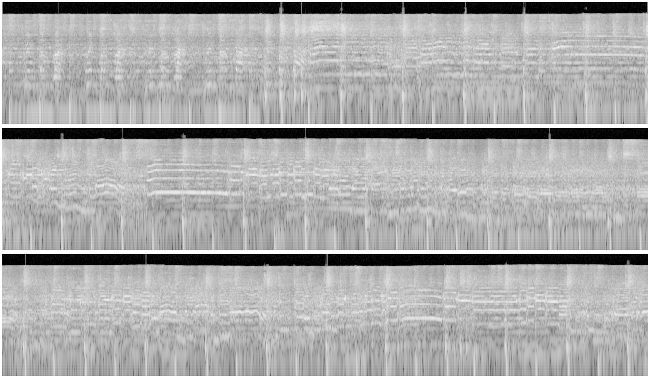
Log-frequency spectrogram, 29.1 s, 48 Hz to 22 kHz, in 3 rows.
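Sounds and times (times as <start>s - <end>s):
rock band playing: 0.0s - 29.0s.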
